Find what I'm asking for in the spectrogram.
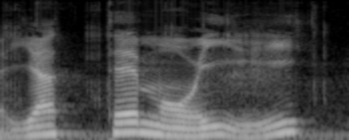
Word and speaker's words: yatte mo ii: So just listen to the pronunciation again. – Mm-hmm. – Yatte mo ii. – Yatte mo ii. – Yeah. It's got to have that inquisitive tone.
